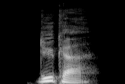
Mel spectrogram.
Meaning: culvert
- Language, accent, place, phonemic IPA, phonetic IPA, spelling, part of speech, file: German, Germany, Berlin, /ˈdyːkər/, [ˈdyː.kɐ], Düker, noun, De-Düker.ogg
